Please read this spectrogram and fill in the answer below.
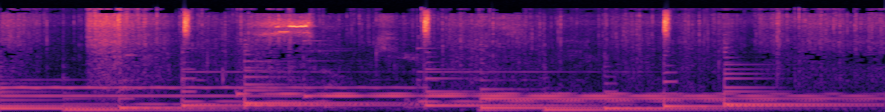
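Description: Background music: a soft instrumental with a bass line stepping from note to note and notes that start sharply and fade.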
